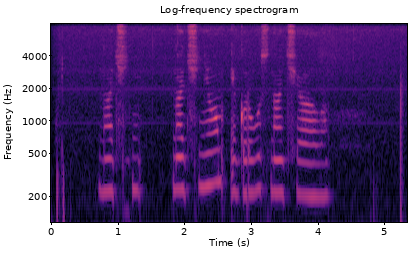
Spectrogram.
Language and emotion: Russian, sad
